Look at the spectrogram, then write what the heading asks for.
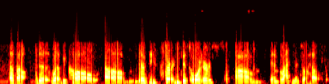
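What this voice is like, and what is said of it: Usual voice. Nothing is said of it.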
